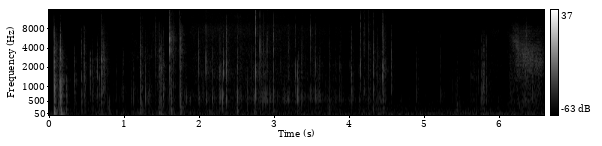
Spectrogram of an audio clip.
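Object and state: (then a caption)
Water-damaged glossy magazine pages being rubbed and turned. Fingertips rub and turn the wavy pages of an open, water-damaged glossy paper fashion magazine. It makes quick, dry, bright crinkles and crackles with almost no low end. Near the end comes a softer, steady high swish as a page slides.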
